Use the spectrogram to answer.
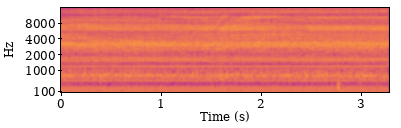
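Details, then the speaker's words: A G-Tech Compact DC1 compressor nebulizer runs at home with a steady, even mechanical whir and hiss, described as quieter than other models. "Look, it doesn't make as much noise as other models."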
